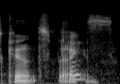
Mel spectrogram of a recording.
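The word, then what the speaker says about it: Kountze: The dispute began in 2012 when middle school and high school cheerleaders at public schools in Counts, Texas. I'm not sure I'm saying that right. – I think it's Counts.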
